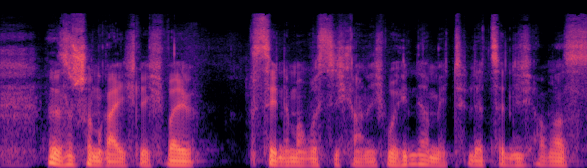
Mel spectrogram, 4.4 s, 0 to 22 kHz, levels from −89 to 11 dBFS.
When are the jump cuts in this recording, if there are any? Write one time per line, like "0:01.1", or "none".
none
